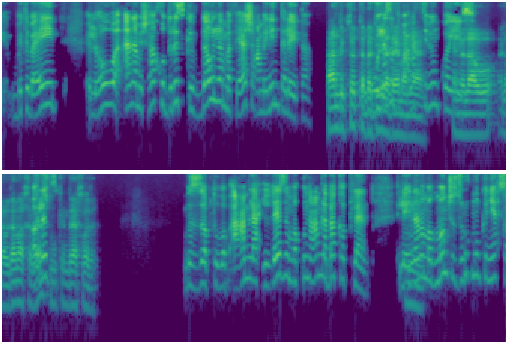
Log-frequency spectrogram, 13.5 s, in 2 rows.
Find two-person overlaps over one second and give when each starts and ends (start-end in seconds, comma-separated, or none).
4.7-6.3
